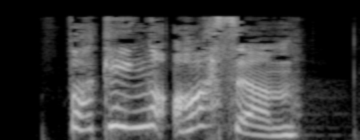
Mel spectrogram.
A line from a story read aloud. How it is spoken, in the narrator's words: Charm exclaimed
